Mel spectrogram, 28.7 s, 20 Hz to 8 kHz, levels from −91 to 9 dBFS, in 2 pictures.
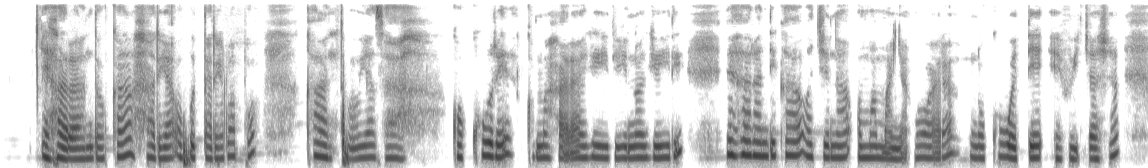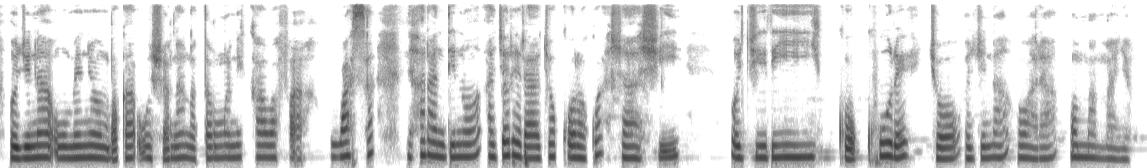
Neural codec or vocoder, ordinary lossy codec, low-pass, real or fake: none; MP3, 64 kbps; 7.2 kHz; real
